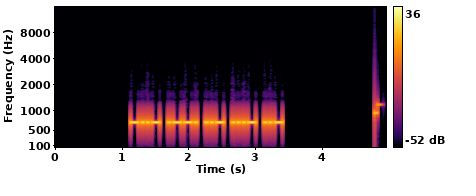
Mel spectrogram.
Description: Morse code, heard as a keyed tone, about 30 wpm, 700 Hz. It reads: XPUVU
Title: Code Groups - 5 Letters - 30wpm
